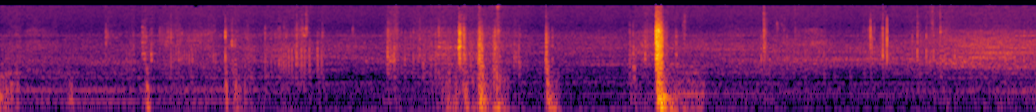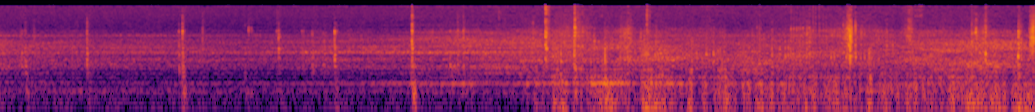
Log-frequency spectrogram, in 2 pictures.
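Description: Handling noise inside a car cabin: scattered clicks and knocks, the first as the six-speed manual gear shifter is moved and the loudest about six and a half seconds in. A rustle and hiss builds over the last few seconds, with more small clicks.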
